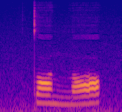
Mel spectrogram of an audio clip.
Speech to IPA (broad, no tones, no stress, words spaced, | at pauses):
t̪ɒnn̪ɒ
